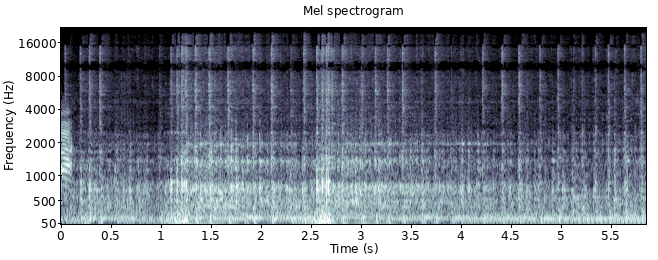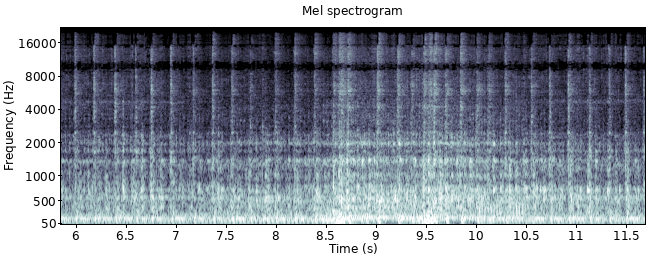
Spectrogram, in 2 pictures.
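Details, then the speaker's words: Yamaha F1ZR two-stroke motorcycle, not run for a long time, running with a coarse, rough rumble; owner blamed the clutch housing, but the mechanic judges it is not clutch-related and suspects worn crankshaft bearings, noting the crank has heavy fore-aft play. "Suaranya dari mana itu? Berisik banget suara grok. Ya bukan dari rumah kopling ya guys suara berisiknya."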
